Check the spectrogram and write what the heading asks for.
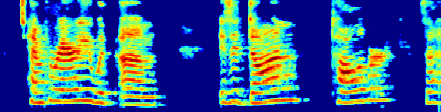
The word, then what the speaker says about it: Don Toliver: two it's um temporary with um is it Don Toliver is that how you pronounce it yes down to Oliver love that song I think that's a banger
